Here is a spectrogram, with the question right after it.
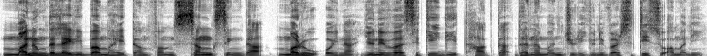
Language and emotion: Manipuri, neutral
